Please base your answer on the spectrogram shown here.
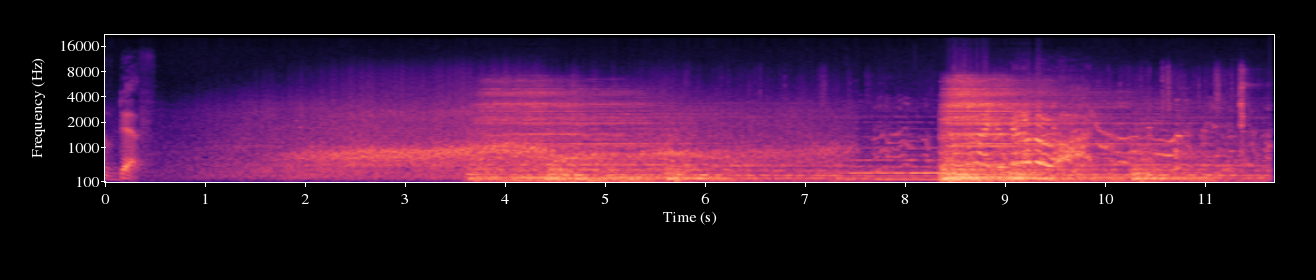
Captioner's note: tires Screeching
